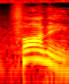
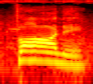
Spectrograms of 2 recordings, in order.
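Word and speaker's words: Fani: these local cases like funny funny it's spelled Fanny it's spelled Fanny like your ass right fatty but when she became da she decided to add a little French a little fancy fonny fonny and you know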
